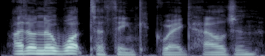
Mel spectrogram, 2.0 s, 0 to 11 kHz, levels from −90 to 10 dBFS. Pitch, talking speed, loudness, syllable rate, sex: 130 Hz, 240 wpm, -19 LUFS, 5.0 syllables/s, male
